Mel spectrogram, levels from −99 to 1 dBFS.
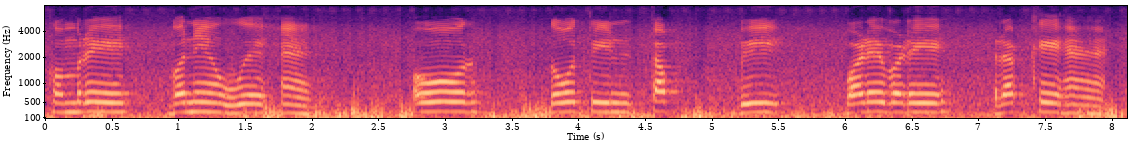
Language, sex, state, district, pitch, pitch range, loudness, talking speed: Hindi, female, Haryana, Jhajjar, 245 Hz, 240-250 Hz, -14 LUFS, 95 wpm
